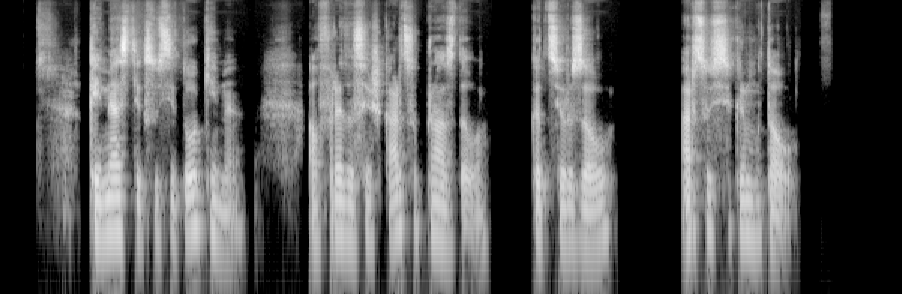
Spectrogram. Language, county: Lithuanian, Vilnius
